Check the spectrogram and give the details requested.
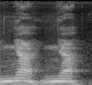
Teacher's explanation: representa uma espécie de semivogal nasal, similar ao NH do português mesmo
